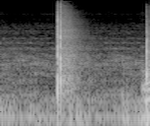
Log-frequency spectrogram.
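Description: A gap between sung lines in a song, carried by a sparse beat: one sharp drum hit about three-quarters of a second in and another just as the singing comes back in at the end, over a quiet backing.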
